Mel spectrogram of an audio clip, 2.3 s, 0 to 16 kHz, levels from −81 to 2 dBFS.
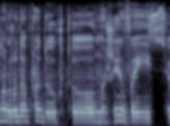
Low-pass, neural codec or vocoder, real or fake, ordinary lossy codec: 14.4 kHz; none; real; Opus, 64 kbps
